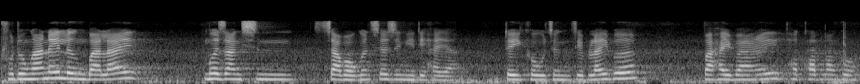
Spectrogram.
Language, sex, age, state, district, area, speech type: Bodo, female, 30-45, Assam, Chirang, rural, spontaneous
